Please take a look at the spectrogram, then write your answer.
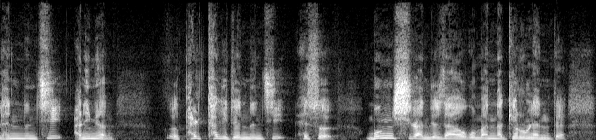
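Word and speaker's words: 孟: 멍씨가 멍청하다 멍자가 아니고요. 중국어로 맹자 있지 않습니까? 맹자가 중국 발음하면 멍 발음이 나요.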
